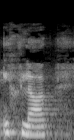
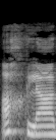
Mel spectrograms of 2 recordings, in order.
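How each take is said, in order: First: The word begins with an 'i' vowel. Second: The word begins with an 'a' vowel. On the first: The speaker calls it wrong. "अक्सर हम गलत बोल जाते हैं" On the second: The speaker calls it right. "सही तलफ़ुज़ है इसका अखलाक"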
